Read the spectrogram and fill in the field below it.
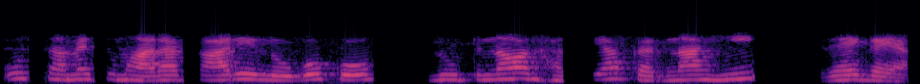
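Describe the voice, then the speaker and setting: A woman reading the part of a wise old male sage, calm and stern, in a steady, measured devotional scripture reading over a tinny phone-like line. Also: on the high side, natural voice. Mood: solemn.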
